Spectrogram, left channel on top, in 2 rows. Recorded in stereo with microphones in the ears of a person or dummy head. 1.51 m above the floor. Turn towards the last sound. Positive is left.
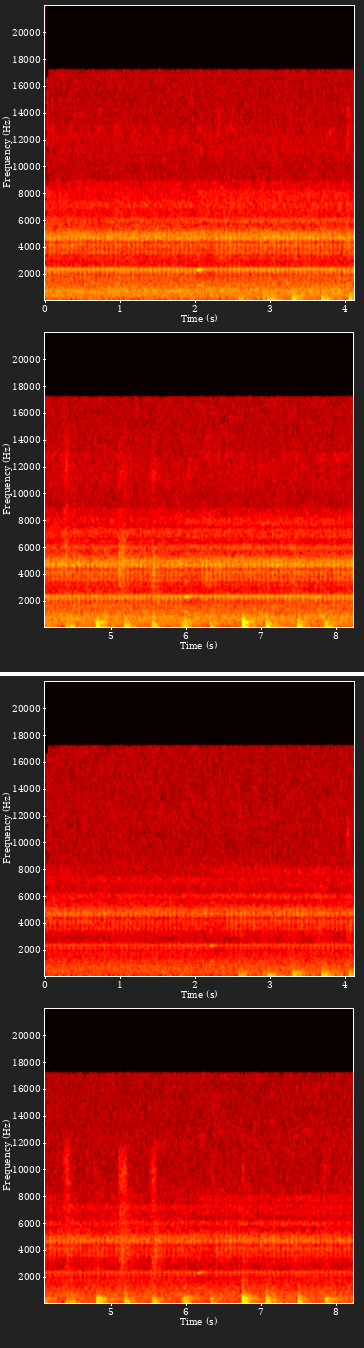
turn(degrees=20)  # may be behind; listen again after turning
